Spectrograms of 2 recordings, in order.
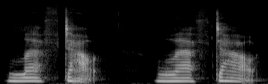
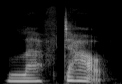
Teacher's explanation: we've got linking of that final T sound in left in into the word out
